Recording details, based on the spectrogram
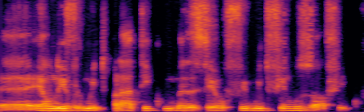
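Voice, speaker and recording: Speaking at a moderate pace, a man with a European Portuguese accent has a medium pitch and a dark, mellow tone. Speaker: author. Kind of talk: book club talk.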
